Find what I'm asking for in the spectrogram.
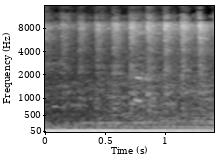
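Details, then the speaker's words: Trackhawk: a deep heavy rumble with a fast repeating knock from the bottom end that grows sharper when revved. Rod knock from failed rod bearings. "So, how you can tell if it's a rod knock? uh differently from like a top end failure referring to the cylinder heads is if if you rev it and the knocking sound increases."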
